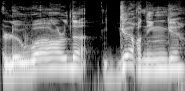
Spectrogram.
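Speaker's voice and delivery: intentionally awful English accent. A french speaker names the championship in a deliberately bad english accent. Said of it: "Je prends un accent de merde volontairement".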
